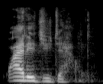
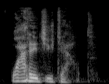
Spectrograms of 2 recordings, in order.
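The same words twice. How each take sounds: First: Said in the usual way. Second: "Why did you doubt?" said much softer and lower. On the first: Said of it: "Jesus's rebuke, said twice". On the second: Shown as a demonstration. Jesus gently repeating his question to Peter, much softer. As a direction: let the question fall to a near hush. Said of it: "repeated softer".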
